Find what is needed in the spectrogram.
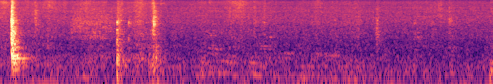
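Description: Near silence: quiet room tone with a few light knocks or clicks, the sharpest right at the start and two more about one and a half to two seconds in.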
